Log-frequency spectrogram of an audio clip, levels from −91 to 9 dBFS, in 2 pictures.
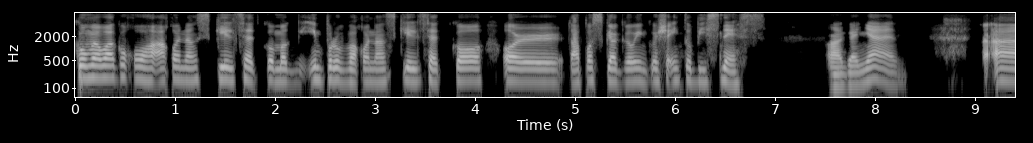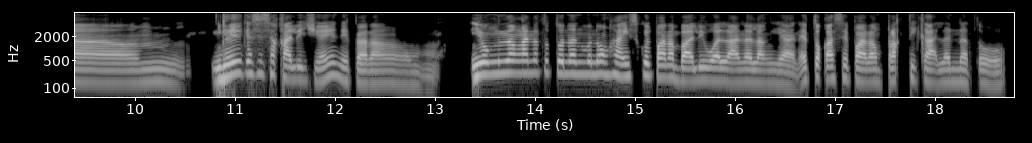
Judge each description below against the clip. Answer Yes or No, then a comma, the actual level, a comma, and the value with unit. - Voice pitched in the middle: Yes, medium, 160 Hz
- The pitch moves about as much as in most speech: Yes, average, 3.7 semitones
